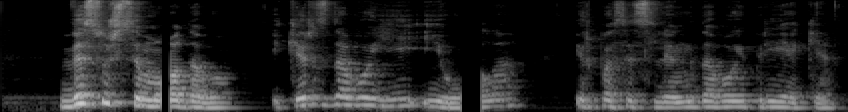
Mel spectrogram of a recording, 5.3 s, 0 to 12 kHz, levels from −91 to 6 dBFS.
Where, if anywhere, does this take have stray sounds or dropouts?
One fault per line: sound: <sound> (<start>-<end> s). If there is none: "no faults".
sound: dropout (1.0-1.1 s)
sound: dropout (2.9-3.0 s)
